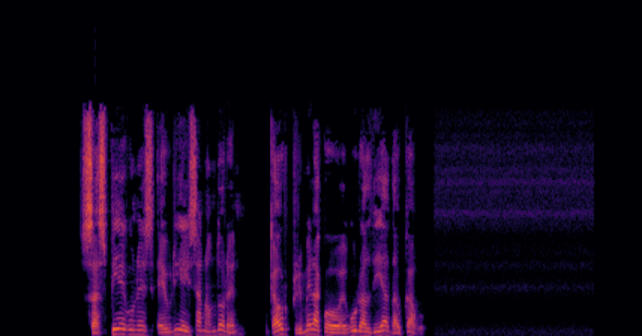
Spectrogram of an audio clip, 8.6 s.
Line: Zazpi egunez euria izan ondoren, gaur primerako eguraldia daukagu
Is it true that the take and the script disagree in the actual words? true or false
false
